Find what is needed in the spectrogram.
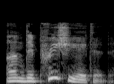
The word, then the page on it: undepreciated: British English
